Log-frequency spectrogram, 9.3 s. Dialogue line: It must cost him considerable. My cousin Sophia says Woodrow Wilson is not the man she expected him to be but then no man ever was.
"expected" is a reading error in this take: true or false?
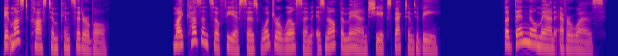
true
